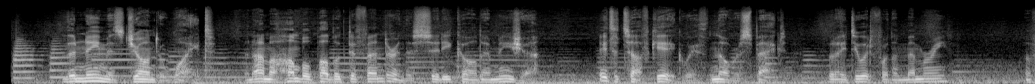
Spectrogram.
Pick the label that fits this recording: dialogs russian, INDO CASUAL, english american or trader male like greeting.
english american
